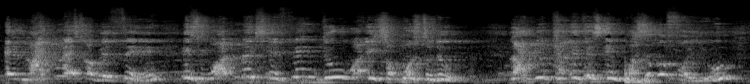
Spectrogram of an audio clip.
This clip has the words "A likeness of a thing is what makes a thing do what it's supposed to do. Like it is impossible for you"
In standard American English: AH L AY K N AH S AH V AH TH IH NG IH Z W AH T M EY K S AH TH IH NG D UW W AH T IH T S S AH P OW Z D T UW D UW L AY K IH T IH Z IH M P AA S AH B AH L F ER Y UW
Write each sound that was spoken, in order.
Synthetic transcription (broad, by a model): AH L AY K N AH S AH V AH TH IH NG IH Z W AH T M EY K S AH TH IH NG D UW W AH T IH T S S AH P OW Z T UW D UW L AY K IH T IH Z IH M P AA S AH B AH L F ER Y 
